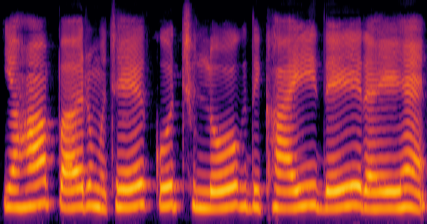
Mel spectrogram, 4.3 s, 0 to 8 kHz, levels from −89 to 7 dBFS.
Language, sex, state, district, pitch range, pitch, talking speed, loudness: Hindi, female, Madhya Pradesh, Katni, 230-255 Hz, 240 Hz, 125 wpm, -12 LUFS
